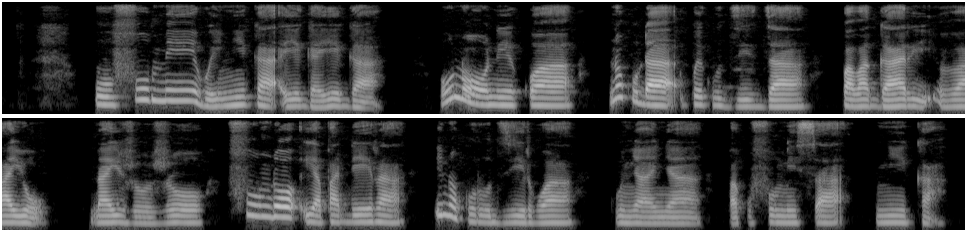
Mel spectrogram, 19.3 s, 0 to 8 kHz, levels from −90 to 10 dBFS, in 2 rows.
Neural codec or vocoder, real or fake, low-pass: none; real; 7.2 kHz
